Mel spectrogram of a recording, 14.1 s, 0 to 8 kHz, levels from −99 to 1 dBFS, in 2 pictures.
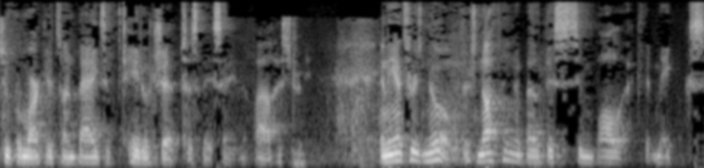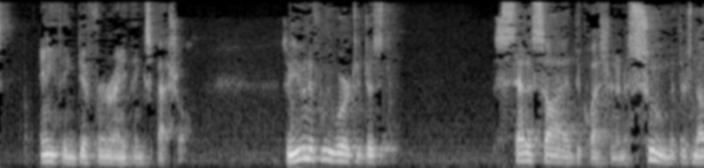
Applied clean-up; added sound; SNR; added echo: none; none; none; none.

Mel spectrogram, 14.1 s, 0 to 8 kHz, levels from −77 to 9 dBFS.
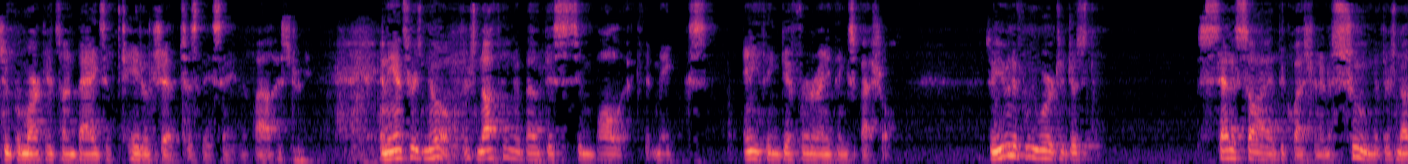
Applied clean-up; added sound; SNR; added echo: none; none; none; reverberation time 0.4 s.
